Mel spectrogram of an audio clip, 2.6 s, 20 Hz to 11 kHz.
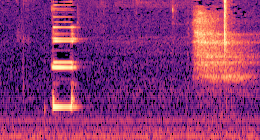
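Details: A single short electronic beep over low room hum as a Puritan Bennett 560 ventilator confirms a keypad setting, here the respiratory rate, while volume-based modes are set up; a normal device sound.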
